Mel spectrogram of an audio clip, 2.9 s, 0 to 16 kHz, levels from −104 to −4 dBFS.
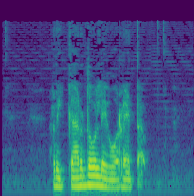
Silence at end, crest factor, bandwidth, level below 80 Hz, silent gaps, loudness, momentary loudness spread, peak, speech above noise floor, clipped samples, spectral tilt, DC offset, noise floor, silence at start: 0.75 s; 18 dB; 11.5 kHz; -56 dBFS; none; -21 LUFS; 14 LU; -4 dBFS; 38 dB; under 0.1%; -8.5 dB/octave; under 0.1%; -58 dBFS; 0.8 s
